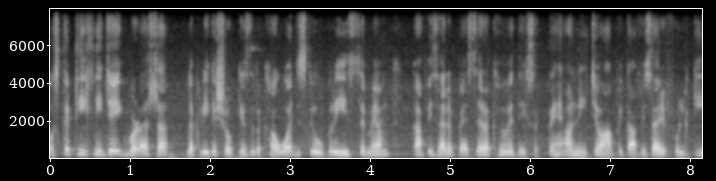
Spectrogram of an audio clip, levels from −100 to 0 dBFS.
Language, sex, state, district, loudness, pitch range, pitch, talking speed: Hindi, female, Chhattisgarh, Sarguja, -17 LUFS, 180-200 Hz, 185 Hz, 235 wpm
